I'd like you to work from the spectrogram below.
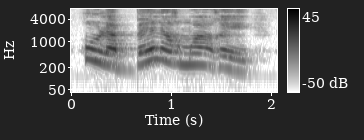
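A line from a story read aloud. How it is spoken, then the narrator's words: Woman exclaiming. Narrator (French): s'écria la femme Rojoux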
